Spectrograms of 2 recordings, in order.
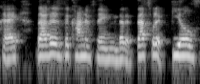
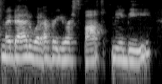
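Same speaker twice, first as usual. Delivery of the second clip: usual speaking voice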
